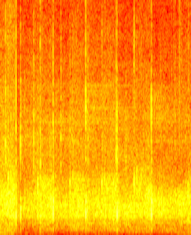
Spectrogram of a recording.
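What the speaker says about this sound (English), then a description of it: "So let's give them a round of applause as well." Brief round of applause from an audience at a spring startup showcase event, a steady patter of many hands clapping at moderate volume with a few sharper claps standing out, no voices.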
